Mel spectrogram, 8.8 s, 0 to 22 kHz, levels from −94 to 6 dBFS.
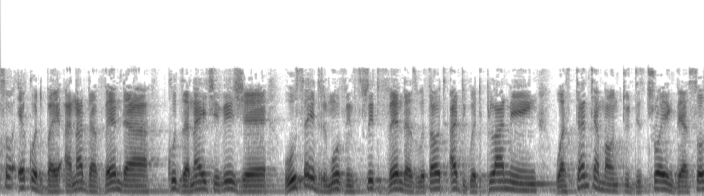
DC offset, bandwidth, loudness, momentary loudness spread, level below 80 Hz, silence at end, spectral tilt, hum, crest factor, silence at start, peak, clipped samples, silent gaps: under 0.1%; 5.4 kHz; -18 LUFS; 7 LU; -54 dBFS; 0 s; -5.5 dB/octave; none; 16 dB; 0 s; -2 dBFS; under 0.1%; none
